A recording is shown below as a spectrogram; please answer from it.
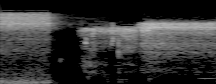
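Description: A person hissing a drawn-out 's' sound, the unvoiced hiss of air through the teeth, like air escaping from a tyre: a short hiss, a brief break, then a longer steady one from just under a second in.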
